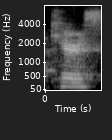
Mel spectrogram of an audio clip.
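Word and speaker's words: Caris: i think getting uh charis levert is that how you say it it's not chris right it's paris um in order to get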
